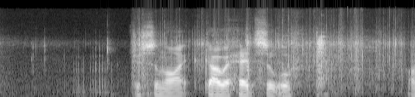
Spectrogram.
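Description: Plastic food packaging crinkles and rustles in a hand.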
